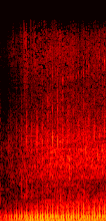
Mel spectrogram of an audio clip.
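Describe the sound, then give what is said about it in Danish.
A motorcycle engine runs at a rally, giving a loud, steady stream of rapid, evenly spaced low thumping pulses with a faint clattering edge. “Men lige med min motorcykel, så... Ej. Den kan jeg nu ikke undvære lyden på.”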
